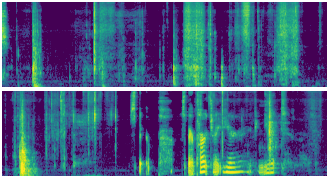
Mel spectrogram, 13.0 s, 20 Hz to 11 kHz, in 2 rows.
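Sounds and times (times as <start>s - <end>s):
packaging rustling: 6.7s - 8.8s.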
